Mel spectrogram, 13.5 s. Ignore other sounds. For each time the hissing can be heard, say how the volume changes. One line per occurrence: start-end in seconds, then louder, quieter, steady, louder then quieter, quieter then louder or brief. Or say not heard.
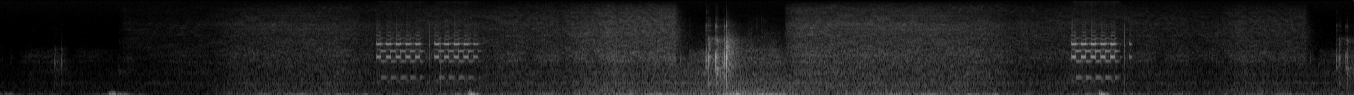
0.0-13.5 louder then quieter.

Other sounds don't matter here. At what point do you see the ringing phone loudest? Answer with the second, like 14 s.
11 s.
